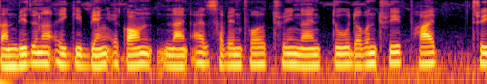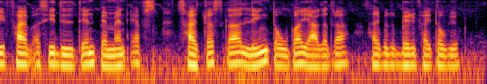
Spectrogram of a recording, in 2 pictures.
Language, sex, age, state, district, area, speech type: Manipuri, male, 30-45, Manipur, Thoubal, rural, read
